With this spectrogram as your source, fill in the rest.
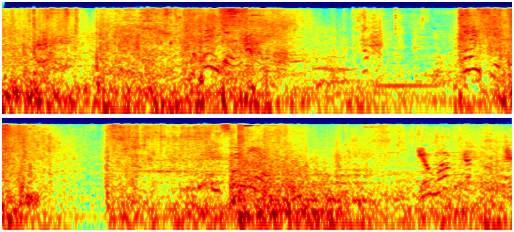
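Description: Confringo curse explosions burst in a Hogwarts Legacy battle as loud, continuous blasts and crackling impacts, layered with combat noise and occasional voices, almost without pause.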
